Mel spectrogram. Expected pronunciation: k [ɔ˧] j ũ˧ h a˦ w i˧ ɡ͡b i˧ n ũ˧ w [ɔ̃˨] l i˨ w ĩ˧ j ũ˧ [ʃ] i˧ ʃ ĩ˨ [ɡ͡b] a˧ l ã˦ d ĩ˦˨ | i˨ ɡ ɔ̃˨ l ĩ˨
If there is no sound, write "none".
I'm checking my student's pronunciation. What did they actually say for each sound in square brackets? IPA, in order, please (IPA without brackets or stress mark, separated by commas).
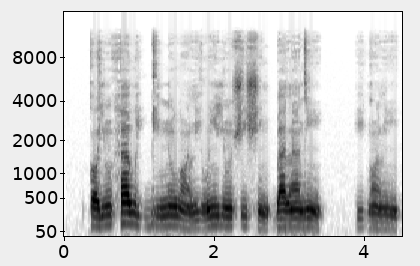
ɔ˧, ɔ̃˨, ʃ, ɡ͡b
